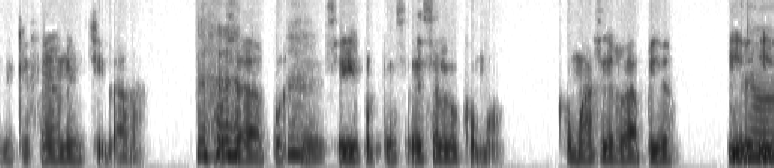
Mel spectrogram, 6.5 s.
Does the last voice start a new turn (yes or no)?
no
